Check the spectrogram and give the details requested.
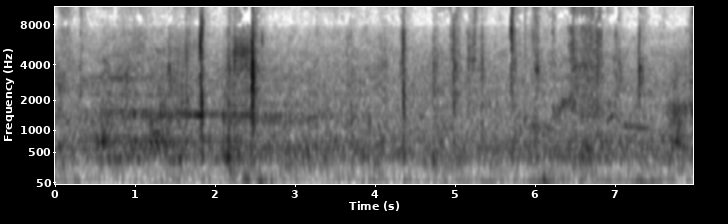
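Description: Quiet chewing of grilled coconut worms, with a few short, sharp mouth clicks and crunches a second or more apart.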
